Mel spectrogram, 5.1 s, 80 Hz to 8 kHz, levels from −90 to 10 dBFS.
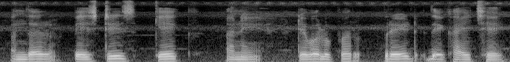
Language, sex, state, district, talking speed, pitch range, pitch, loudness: Gujarati, male, Gujarat, Valsad, 105 wpm, 105-115 Hz, 110 Hz, -16 LUFS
